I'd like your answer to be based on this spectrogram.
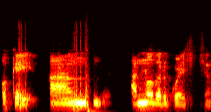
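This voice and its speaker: The sound is dry and close, without any echo. A man talks in a Spanish accent. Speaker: physician moderator. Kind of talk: webinar Q&A moderating. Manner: halting.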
